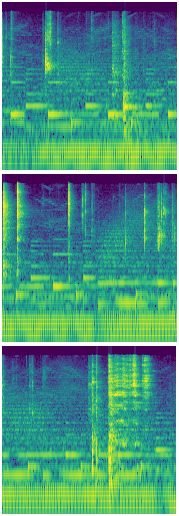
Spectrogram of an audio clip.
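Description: Background music with steady held notes, over which an egg is cracked against the rim of a mixing bowl: two sharp taps a little over a third of the way in. A few more clinks come near the end.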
